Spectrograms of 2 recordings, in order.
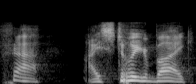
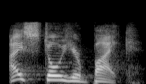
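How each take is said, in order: First: It sounds like a mocking, sarcastic remark. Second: It sounds like a defiant statement.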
